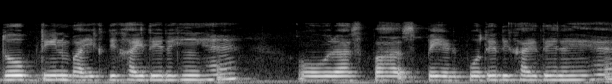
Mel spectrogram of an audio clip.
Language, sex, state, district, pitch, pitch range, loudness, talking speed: Hindi, female, Haryana, Rohtak, 200 Hz, 195-210 Hz, -15 LUFS, 155 wpm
